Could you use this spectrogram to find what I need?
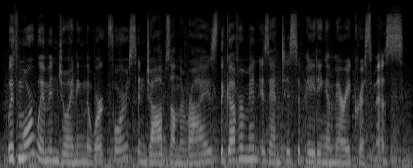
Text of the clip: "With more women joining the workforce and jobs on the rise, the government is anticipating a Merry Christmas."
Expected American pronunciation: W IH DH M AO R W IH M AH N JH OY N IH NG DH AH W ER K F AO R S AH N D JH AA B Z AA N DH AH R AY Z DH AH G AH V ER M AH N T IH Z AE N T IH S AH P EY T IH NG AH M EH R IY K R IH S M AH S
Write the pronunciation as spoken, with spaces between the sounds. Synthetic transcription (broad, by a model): W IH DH M AO R W IH M AH N JH OY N IH NG DH AH W ER K F AO R S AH N JH AA B Z N DH AH R AY Z DH AH G AH V ER M AH N T IH Z AE N T IH S AH P EY T IH NG AH M EH R IY K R IH S M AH S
